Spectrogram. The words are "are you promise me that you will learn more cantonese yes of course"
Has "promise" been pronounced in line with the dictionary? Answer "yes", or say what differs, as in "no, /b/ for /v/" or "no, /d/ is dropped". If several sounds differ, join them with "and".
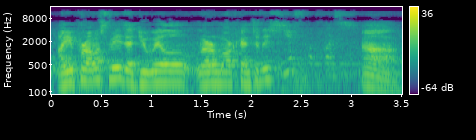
yes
